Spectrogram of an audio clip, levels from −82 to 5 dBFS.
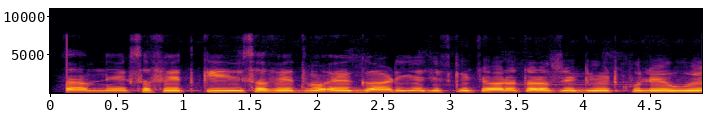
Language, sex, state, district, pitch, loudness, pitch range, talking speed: Hindi, female, Maharashtra, Dhule, 185 Hz, -12 LUFS, 180-185 Hz, 195 wpm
